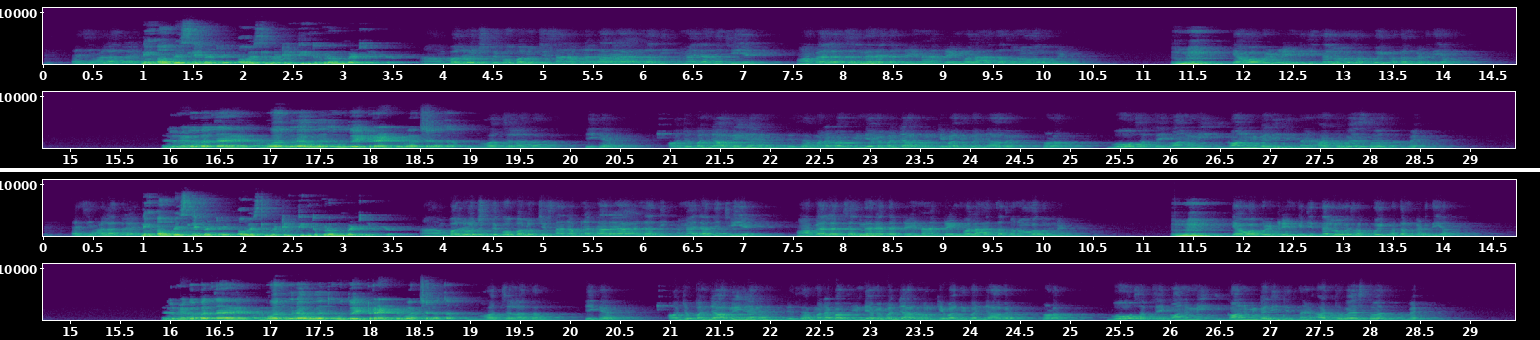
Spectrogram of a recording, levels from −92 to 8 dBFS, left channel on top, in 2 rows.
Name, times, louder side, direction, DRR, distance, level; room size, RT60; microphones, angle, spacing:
voice 1, 0.3-1.0 3.8-7.1 7.5-10.3 11.9-14.1 17.2-17.5 19.0-19.8 20.1-20.5 21.0-24.5 24.7-25.0 25.4-28.5, right 2 dB, 65° right, 3 dB, 0.9 m, -29 dB
voice 2, 1.0-3.5 4.2-4.4 8.2-8.3 11.3-11.7 15.9-18.8, right 1 dB, 25° right, 1 dB, 0.3 m, -19 dB
8.0 x 4.6 x 3.1 m, 1.0 s
head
